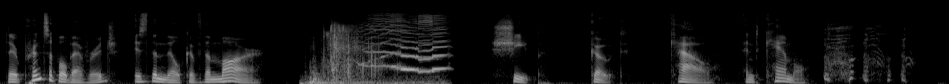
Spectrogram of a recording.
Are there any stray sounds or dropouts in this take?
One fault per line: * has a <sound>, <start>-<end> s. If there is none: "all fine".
* has a squeak, 3.0-4.5 s
* has a cough, 8.2-9.2 s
